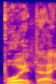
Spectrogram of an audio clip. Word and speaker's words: poeta: un hiato por ejemplo la palabra poeta en castellano tiene tres sílabas porque estas dos vocales son abiertas y siempre se pronuncian como hiatos pues bien yo podía pronunciarlo como si fuera un diptongo poeta y tendría un entonces una sílaba - pero ya digo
